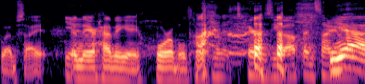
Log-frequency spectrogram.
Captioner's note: laughing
